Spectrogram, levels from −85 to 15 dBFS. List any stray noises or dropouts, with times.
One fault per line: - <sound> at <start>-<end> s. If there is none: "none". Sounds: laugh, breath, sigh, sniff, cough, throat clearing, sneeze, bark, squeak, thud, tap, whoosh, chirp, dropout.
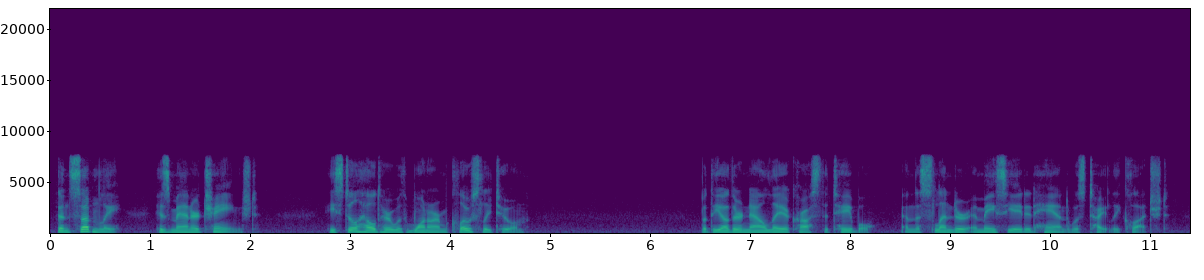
none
